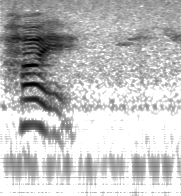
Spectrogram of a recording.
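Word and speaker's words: high: Like first example है हाय, हाय। और second example है लाइट। अब देख लें, इसमें GH प्रोनाउंस नहीं होता, हम एक किस्म को प्रोनाउंस करते हैं LA और IT, लाइट, लाइट।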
